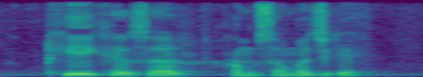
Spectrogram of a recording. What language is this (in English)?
Urdu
